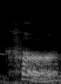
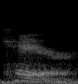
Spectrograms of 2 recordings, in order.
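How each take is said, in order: First: The vowel is an 'er' sound. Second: The vowel is an 'air' sound. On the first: The speaker calls it wrong. "You're, you're making cur, which is hard R sound" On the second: The speaker calls it right. "this sound is like air"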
